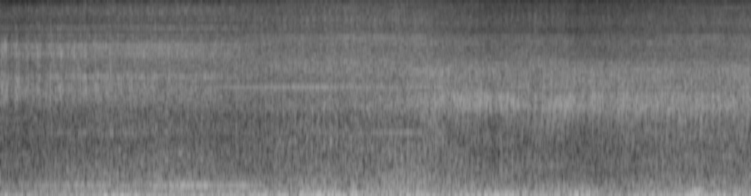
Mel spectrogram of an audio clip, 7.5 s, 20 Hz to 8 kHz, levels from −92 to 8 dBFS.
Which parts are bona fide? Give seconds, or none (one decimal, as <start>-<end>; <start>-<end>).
0.0-4.4; 5.9-7.5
